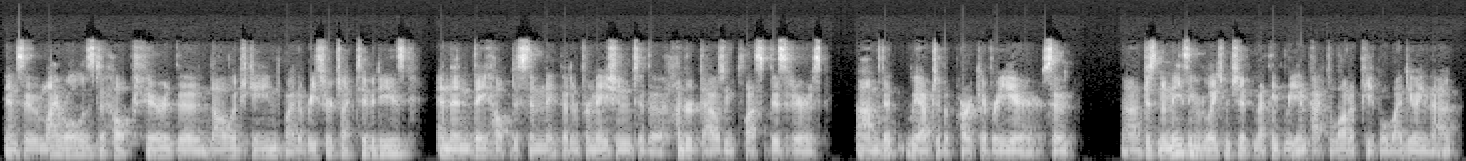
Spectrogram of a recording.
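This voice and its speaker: A man's voice: lowish voice, fairly even intonation, fairly quick, creaky, fairly bright tone, low-quality recording. A man giving a friendly, loose online presentation over a video call, as a reserve director, with frequent ums. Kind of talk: online presentation with screen sharing.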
